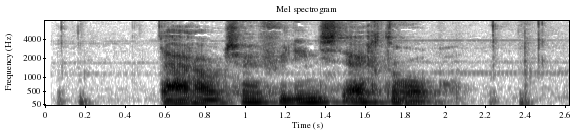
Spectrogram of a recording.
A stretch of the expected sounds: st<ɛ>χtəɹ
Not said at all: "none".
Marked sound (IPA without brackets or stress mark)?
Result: ɛ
